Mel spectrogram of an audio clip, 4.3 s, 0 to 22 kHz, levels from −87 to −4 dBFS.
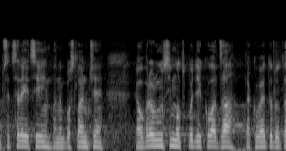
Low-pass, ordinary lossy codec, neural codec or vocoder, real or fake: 7.2 kHz; AAC, 96 kbps; none; real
